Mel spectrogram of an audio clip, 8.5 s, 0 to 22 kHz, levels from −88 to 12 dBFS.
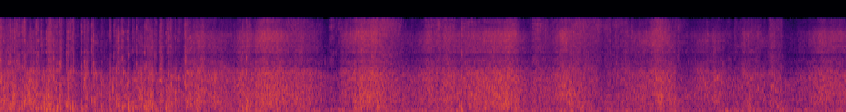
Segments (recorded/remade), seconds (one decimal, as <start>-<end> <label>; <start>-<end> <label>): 0.0-2.3 remade; 2.3-5.6 recorded; 5.6-7.9 remade; 7.9-8.5 recorded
